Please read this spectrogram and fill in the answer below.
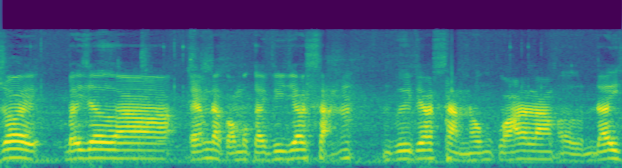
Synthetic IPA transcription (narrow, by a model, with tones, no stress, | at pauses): zo˨˩j | ɓə˧jzəː˨˩ | ʔɛ˧mɗa̰ː˧˥kɔ˨˦mo˨˩t̚kaː˨˦jvi˧zə˧sa̰˧˩n | vi˧zi˧ə˧saː˧˩nho˧wmkwaː˨˦˧laː˨˩mʔəː˧˩ɗə˧j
